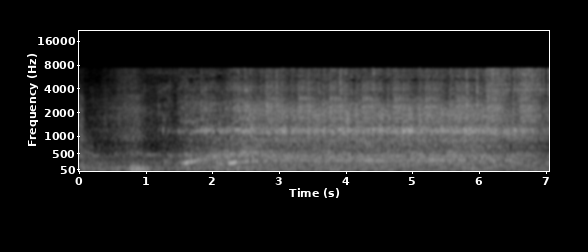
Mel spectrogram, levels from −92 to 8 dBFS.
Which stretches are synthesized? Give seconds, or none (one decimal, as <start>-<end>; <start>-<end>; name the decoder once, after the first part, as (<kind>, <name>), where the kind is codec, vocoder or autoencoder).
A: 1.2-2.6 (vocoder, HiFi-GAN)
